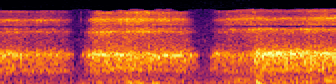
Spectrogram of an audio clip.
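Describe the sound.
A person imitates quiet snoring: three soft, airy, breathy snores in quick succession, separated by brief pauses, with no talking.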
